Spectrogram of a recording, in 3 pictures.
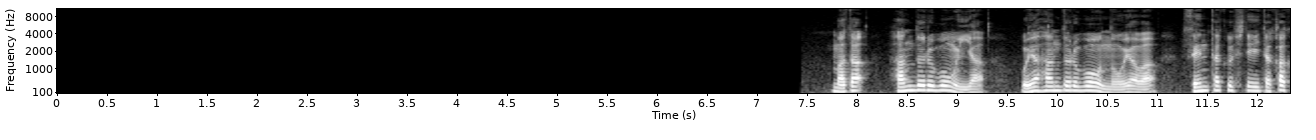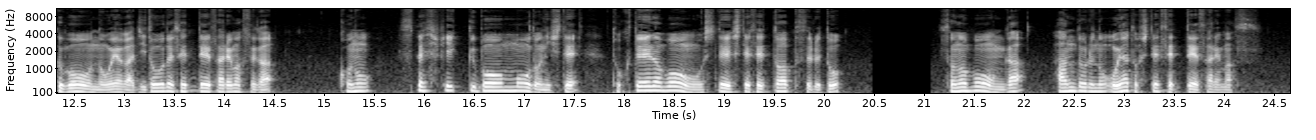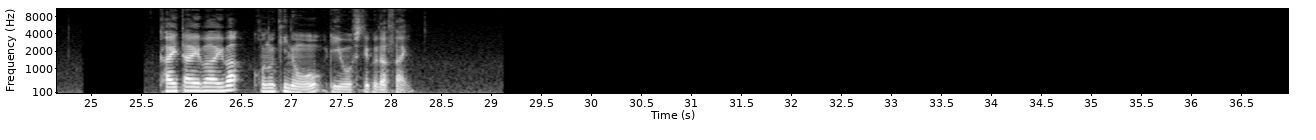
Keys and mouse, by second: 0.4 ctrl+n, 6.1-7.6 drag, 7.6-8.7 middle drag, 8.7 [, 11.7 ctrl+space, 15.3-16.7 drag, 16.7 shift+d, 26.8 Tab, 27.4 right click, 28.1 g, 30.9 click, 31.9 [.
